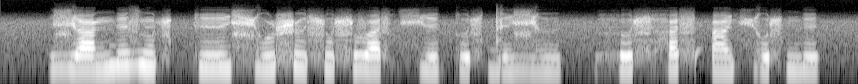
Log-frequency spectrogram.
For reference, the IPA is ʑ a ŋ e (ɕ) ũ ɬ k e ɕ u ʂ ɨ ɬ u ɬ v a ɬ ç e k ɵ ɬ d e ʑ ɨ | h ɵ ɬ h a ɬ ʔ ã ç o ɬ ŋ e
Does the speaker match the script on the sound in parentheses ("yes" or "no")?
no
